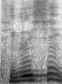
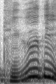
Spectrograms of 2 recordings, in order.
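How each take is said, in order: First: The final consonant is replaced before carrying over. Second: The final consonant carries over unchanged into the ending. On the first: The speaker calls it right. "디귿이 그렇게 하죠. 얘는 디귿이에서는 교체가 일어났고" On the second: The speaker calls it wrong. "우리 디귿이 이렇게 하지 않잖아요"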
